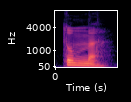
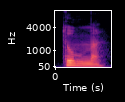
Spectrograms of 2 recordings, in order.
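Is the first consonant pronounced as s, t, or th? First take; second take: t; t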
